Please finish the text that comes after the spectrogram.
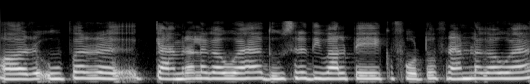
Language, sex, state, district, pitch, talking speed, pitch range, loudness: Hindi, female, Haryana, Rohtak, 270 Hz, 170 wpm, 260-275 Hz, -11 LUFS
